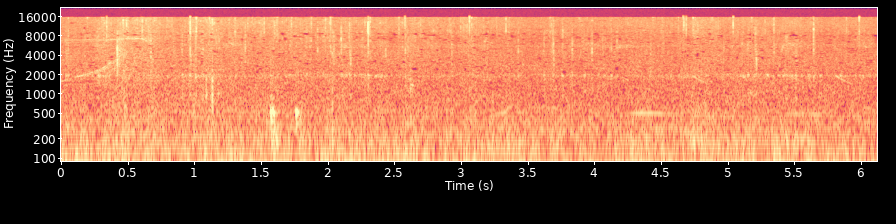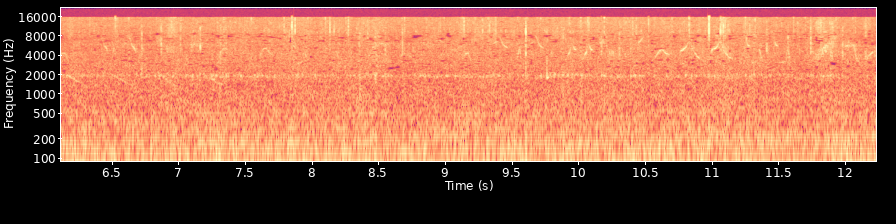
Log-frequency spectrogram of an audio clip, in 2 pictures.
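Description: Near silence: faint outdoor background with a thin, steady high tone.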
